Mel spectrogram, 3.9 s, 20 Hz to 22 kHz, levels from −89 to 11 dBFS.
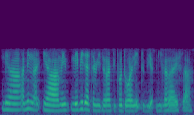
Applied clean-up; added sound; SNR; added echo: neural separator model SepFormer DNS4.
